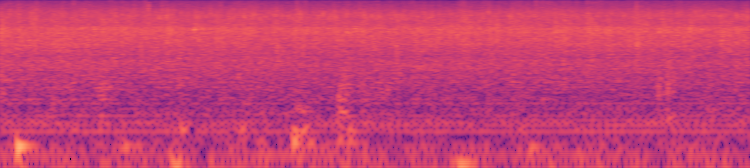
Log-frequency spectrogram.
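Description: Sockeye salmon steaks and asparagus sizzling steadily in butter on an electric griddle as they sear.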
